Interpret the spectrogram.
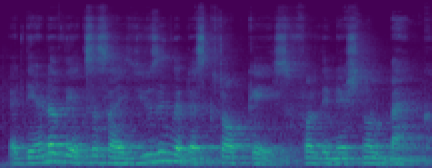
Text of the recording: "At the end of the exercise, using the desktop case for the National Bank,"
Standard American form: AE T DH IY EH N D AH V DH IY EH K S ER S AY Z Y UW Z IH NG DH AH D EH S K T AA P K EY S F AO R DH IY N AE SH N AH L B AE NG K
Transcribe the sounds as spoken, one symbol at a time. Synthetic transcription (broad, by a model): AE T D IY EH N D AH V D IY EH K S ER S AY Z Y UW Z IH NG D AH D EH S K T AA P K EY S F AO R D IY N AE SH N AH L B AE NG K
